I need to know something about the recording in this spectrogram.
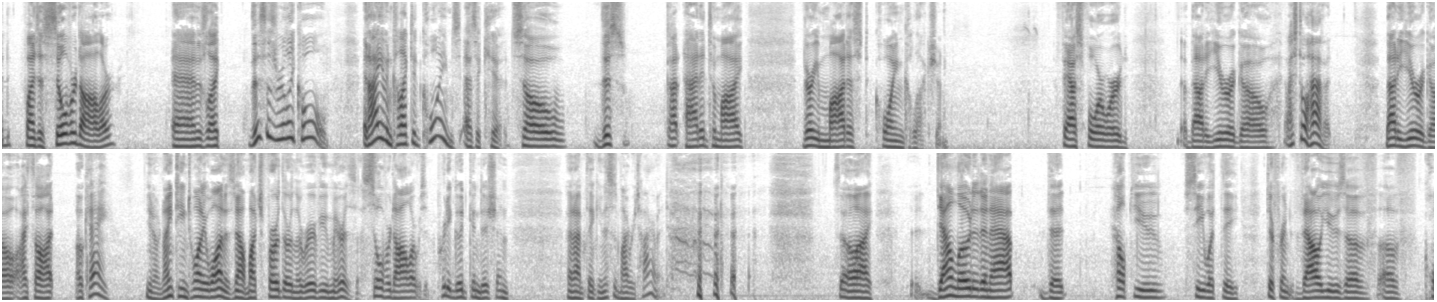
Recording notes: During today's ten-minute walk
